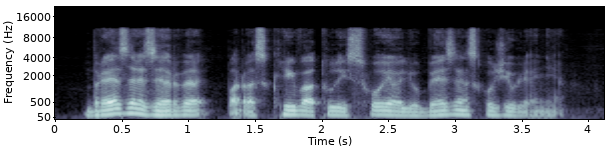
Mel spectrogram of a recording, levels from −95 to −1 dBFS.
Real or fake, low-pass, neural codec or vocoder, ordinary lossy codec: fake; 10.8 kHz; codec, 24 kHz, 3 kbps, HILCodec; none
